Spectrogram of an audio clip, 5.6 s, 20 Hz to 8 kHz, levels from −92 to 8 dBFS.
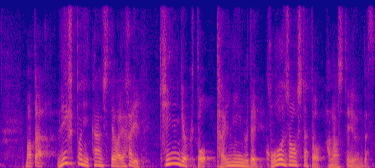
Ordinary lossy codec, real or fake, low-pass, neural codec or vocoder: none; fake; none; codec, 16 kHz, 4 kbps, FreqCodec, smaller model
